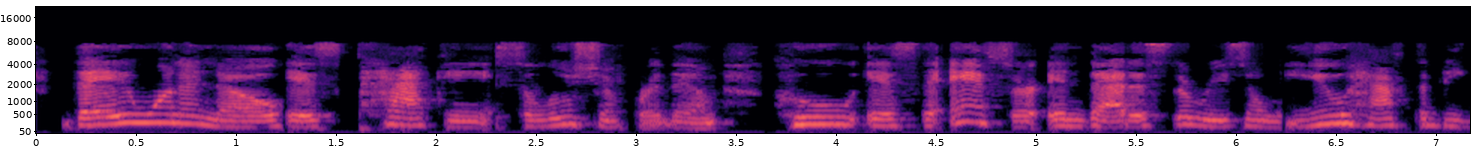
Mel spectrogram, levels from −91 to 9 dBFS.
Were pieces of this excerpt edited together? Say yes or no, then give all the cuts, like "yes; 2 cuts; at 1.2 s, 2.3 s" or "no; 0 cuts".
yes; 3 cuts; at 1.2 s, 2.3 s, 6.2 s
